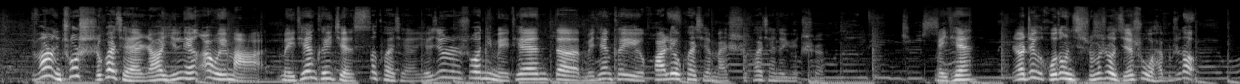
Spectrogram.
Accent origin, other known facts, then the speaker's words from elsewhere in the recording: Foshan, Guangdong, China; 我是广东人吗？是呀。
